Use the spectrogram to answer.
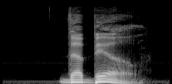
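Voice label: the bill, English, male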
